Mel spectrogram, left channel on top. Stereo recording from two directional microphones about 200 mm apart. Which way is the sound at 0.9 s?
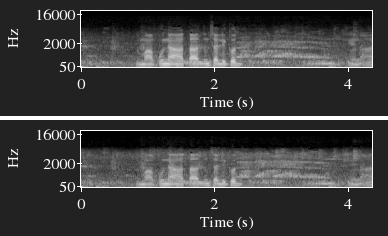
30° left (ahead or behind).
